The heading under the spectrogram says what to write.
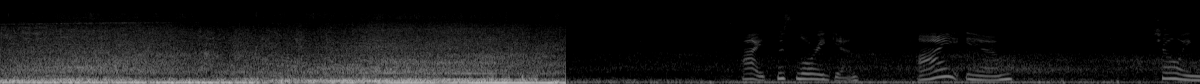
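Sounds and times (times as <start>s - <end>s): wind buffeting microphone: 0.0s - 5.7s.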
